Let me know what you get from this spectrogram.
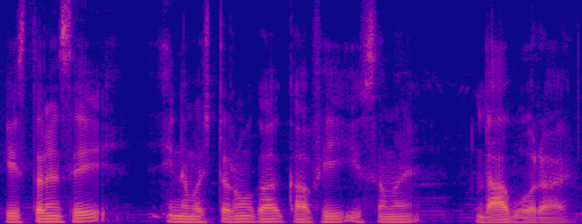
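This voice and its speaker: A man's voice: sits low, steady tone, measured pace, a little mellow. A man narrating a stock market news vlog over slides, going through numbered reasons and calling the viewers friends.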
